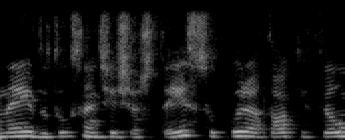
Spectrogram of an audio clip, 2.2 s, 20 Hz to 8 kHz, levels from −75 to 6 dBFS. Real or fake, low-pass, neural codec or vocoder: real; 7.2 kHz; none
